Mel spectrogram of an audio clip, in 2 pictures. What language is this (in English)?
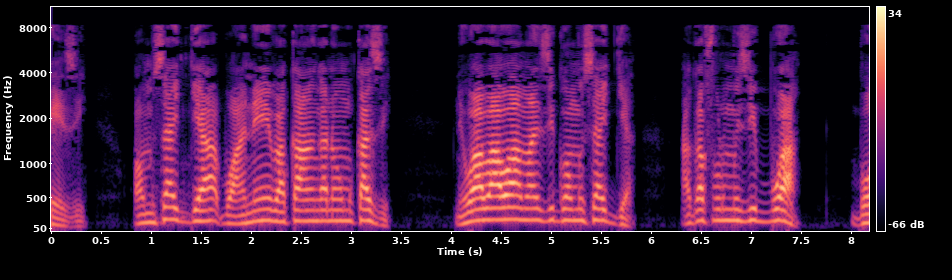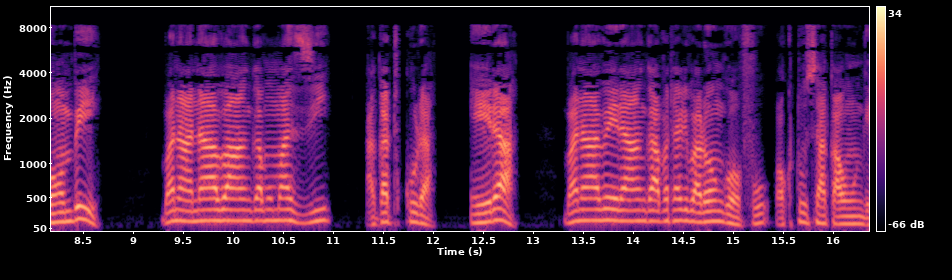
Ganda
